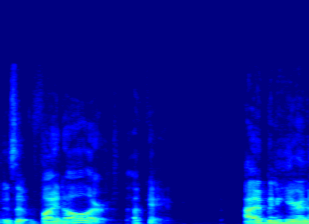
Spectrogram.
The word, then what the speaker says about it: Vidal: Is it Vidal or Okay, I've been hearing the comment comment commentators, excuse me, saying Videl.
